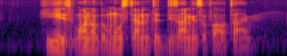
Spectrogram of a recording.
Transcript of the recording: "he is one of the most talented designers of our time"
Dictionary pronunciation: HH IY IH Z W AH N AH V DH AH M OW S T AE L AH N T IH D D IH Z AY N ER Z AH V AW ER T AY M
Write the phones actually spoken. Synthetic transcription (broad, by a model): HH IY IH Z W AH N AH V DH AH M OW S T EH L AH N T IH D D IH Z AY N ER Z AH V AW ER T AY M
